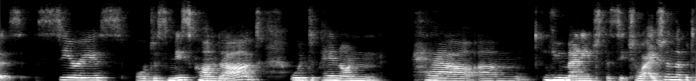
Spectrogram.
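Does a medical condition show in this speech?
No.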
